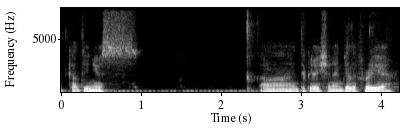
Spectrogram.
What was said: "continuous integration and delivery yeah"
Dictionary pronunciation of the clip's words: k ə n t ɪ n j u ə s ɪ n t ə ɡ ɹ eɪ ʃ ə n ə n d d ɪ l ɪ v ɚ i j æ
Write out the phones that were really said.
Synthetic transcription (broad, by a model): k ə n t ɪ n j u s ɪ n t ə ɡ ɹ eɪ ʃ ə n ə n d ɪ l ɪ f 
